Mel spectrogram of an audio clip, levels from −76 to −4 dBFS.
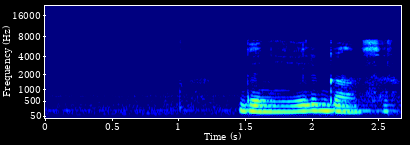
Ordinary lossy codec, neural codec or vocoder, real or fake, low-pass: none; none; real; 7.2 kHz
